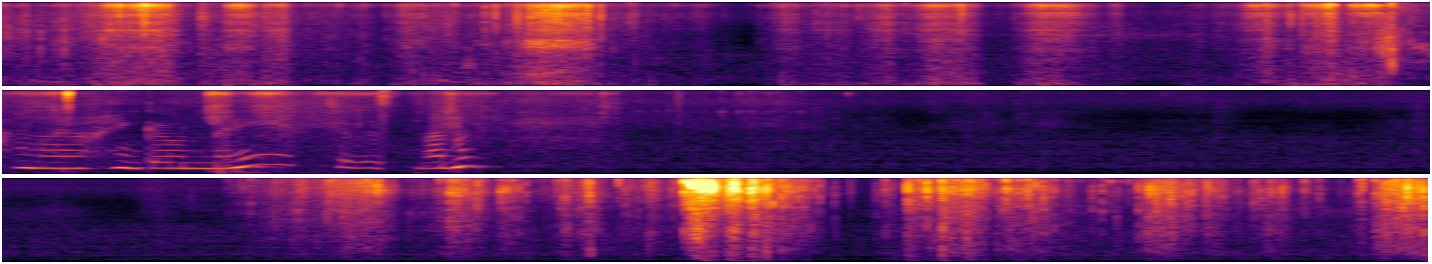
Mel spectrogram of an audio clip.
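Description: Fabric rustles and swishes as it is handled.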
